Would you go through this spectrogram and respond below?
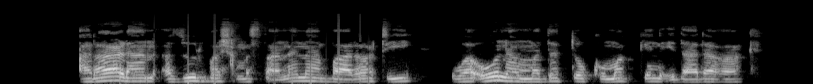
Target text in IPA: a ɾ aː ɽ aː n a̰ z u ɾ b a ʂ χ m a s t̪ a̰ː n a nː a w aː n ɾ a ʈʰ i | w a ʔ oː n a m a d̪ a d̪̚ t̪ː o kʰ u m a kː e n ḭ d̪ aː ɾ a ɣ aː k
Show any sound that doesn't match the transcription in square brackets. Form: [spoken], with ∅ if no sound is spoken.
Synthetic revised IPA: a ɾ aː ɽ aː n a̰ z u ɾ b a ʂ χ m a s t̪ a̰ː n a [n] a [b] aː [∅] ɾ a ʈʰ i | w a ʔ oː n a m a d̪ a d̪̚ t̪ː o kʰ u m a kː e n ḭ d̪ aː ɾ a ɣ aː k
